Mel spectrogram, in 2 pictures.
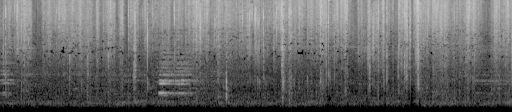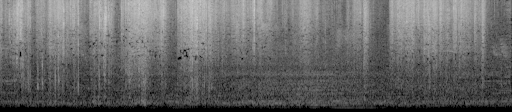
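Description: Plastic bubble wrap crinkling and rustling as it is pulled and unwrapped from a small electronic unit, an irregular run of crackles throughout.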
